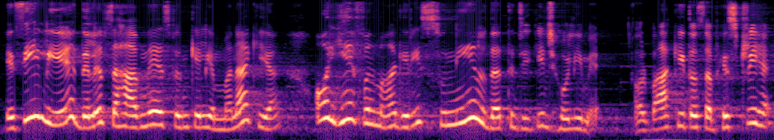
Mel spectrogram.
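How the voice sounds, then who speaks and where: A woman's voice: medium pitch, lively intonation, moderate pace, a little mellow. A woman hosting a radio show, reading scripted narration and mixing English phrases into her talk. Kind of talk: scripted radio narration about classic films. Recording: long reverb, faint music behind.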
